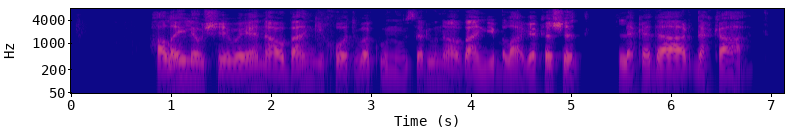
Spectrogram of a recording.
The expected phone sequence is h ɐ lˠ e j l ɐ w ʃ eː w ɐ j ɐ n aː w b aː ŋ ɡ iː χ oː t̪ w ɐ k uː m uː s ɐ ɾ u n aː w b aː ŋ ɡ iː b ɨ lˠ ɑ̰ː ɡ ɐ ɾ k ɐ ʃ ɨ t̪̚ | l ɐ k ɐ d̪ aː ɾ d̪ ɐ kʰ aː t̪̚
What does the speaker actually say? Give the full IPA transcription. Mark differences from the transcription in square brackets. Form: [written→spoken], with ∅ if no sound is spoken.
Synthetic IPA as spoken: h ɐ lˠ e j l ɐ w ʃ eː w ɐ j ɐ n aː w b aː ŋ ɡ iː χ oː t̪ w ɐ k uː [m→n] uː s ɐ ɾ u n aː w b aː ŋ ɡ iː b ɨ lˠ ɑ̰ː ɡ ɐ [ɾ→∅] k ɐ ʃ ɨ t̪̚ | l ɐ k ɐ d̪ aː ɾ d̪ ɐ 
